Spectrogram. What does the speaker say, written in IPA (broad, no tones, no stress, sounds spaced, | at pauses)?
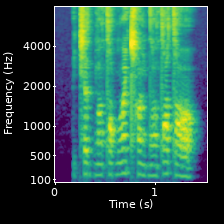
c ɜ d ɟ æ̃ tˤ ʌ b ɑ̃ː cʰ ɑ̃ ɡ d æ̃ tˤ æ t ɑ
